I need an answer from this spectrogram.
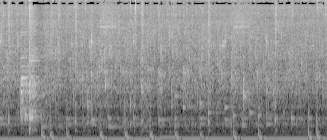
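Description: Shrimp, crab and chopped onion sizzling in hot palm oil in a stainless steel pot, the sizzle flaring briefly about half a second in as the onion goes in. A steady thumping music beat runs underneath.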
